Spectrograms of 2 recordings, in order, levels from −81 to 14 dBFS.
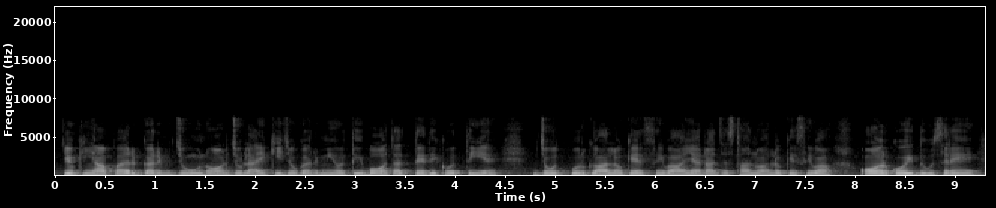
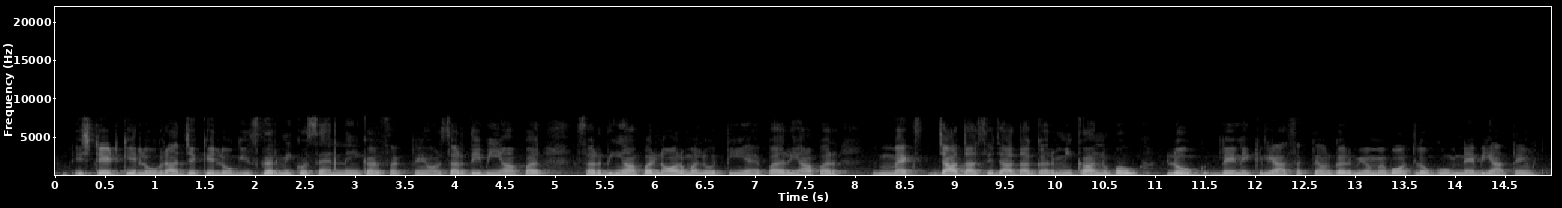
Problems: background sounds at intervals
